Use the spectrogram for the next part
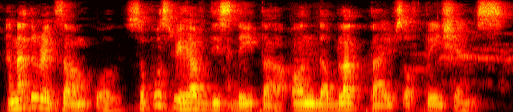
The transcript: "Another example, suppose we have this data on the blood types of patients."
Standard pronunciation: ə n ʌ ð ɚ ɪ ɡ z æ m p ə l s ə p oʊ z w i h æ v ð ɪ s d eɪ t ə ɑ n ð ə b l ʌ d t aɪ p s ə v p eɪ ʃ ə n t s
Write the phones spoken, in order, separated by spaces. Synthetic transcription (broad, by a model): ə n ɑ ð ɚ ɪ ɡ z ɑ m p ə l s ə p oʊ s w i h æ v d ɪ s d eɪ t ə ɑ n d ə b l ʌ d t aɪ p s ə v p eɪ ʃ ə n t s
